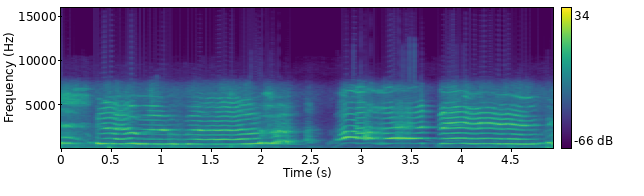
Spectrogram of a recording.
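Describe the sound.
A four-and-a-half-year-old boy bursts into tears, crying loudly in a few long, tremulous wails separated by short catches of breath.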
